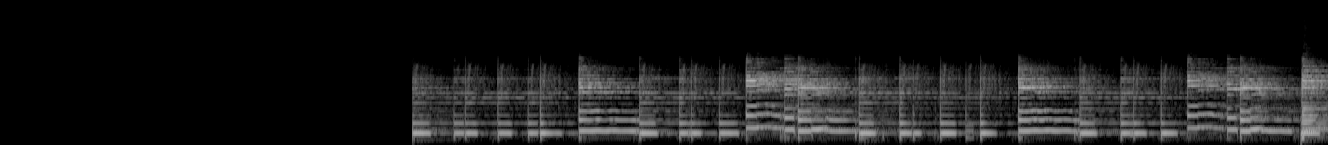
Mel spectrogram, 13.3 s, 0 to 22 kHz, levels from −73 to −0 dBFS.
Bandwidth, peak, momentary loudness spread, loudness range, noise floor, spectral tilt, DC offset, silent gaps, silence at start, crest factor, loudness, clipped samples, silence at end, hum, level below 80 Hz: 7.4 kHz; -10 dBFS; 11 LU; 11 LU; under -90 dBFS; -5.5 dB/octave; under 0.1%; none; 4.1 s; 22 dB; -30 LUFS; under 0.1%; 0 s; none; -76 dBFS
